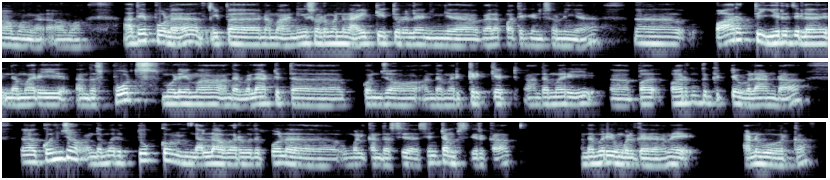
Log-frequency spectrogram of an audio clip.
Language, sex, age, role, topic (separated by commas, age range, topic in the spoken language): Tamil, male, 25-29, host, சிறிது நேரம் தூங்கினால் அது உங்களுக்கு எப்படி உதவும்?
